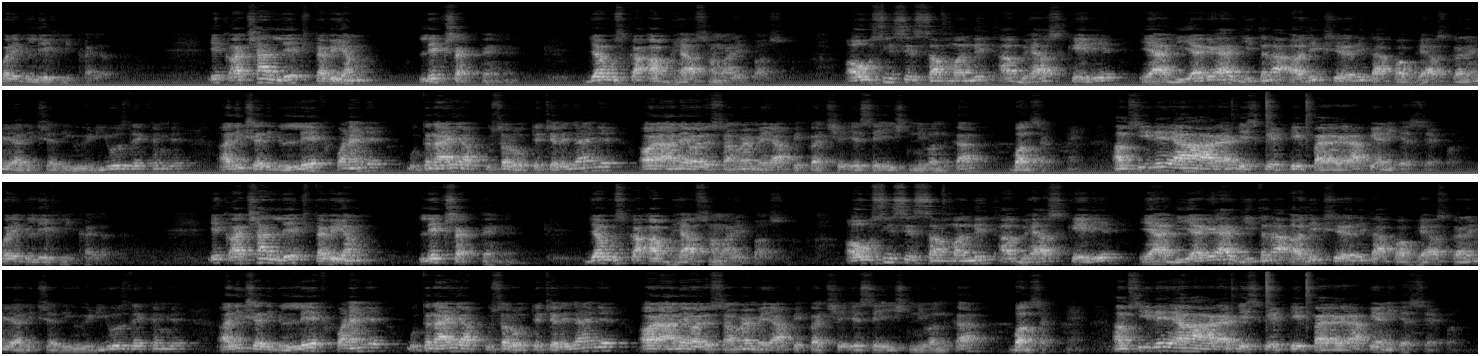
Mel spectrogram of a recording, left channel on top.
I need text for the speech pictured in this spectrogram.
एक लेख लिखा जाता है। एक अच्छा लेख तभी हम लिख सकते हैं जब उसका अभ्यास हमारे पास हो, और उसी से संबंधित अभ्यास के लिए यहाँ दिया गया है। जितना अधिक से अधिक आप अभ्यास करेंगे, अधिक से अधिक वीडियोस देखेंगे, अधिक से अधिक लेख पढ़ेंगे, उतना ही आप कुशल होते चले जाएंगे और आने वाले समय में आप एक अच्छे एसेइस्ट निबंधकार बन सकते हैं। हम सीधे यहाँ आ रहे हैं डिस्क्रिप्टिव पैराग्राफ यानी एस्से पर।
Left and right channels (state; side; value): noise; left; hum, 22 dB below the sound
